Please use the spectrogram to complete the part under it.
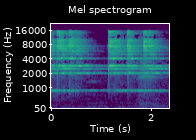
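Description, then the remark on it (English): A primary school bell rings continuously with a steady, bright metallic tone and brief surges of clatter, fairly loud, with no voices present. “And if you were really good, you got to ring the bell.”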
